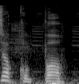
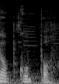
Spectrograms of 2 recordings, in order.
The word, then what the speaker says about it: ocupo: No es ocupó, es ocupo. Y le pusimos acento en la O.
